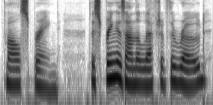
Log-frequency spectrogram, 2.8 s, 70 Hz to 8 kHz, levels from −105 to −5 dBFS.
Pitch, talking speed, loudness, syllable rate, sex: 185 Hz, 210 wpm, -20 LUFS, 4.8 syllables/s, female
